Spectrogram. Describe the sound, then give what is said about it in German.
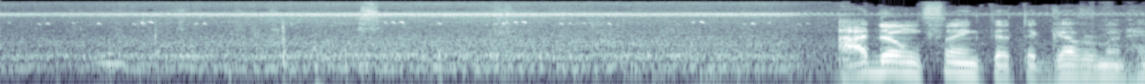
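A steady, dense hum of many bees buzzing at beehives that beekeepers are checking for mites fills the first four seconds, then a voice starts talking over the continuing drone. “Auch dafür brauchen sie gesunde Bienen ohne Milben.”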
